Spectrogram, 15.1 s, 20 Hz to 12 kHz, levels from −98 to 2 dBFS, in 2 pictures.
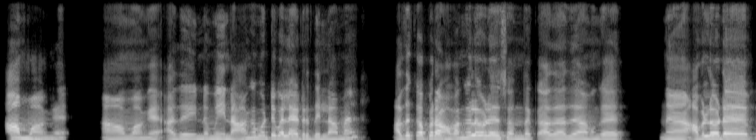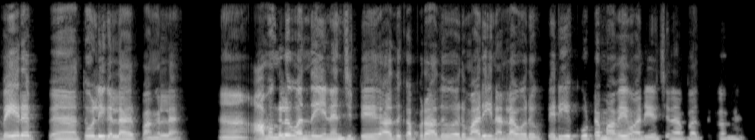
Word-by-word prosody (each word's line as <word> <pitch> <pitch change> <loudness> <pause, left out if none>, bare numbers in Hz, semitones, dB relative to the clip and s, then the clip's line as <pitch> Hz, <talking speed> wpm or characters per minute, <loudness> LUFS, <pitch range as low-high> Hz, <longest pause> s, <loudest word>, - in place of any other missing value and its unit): ஆமாங்க, 195 -8 0 0.6
ஆமாங்க. 170 -2 -3 0.2
அது 185 0 -3
இன்னுமே 210 +1 -2
நாங்க 215 +7 0
மட்டும் 240 -1 -1
வெளாடுறது 200 -2 +2
இல்லாம 185 +5 -2 0.5
அதுக்கப்புறம் 235 -3 +3
அவங்களோட 235 0 +3 0.2
சொந்தக 200 -2 -3
க 170 - -5
அதாது 195 +1 0
அவங்க, 185 0 -4 0.9
அவளோட 220 +1 +5 0.3
வேற 230 +3 +6 0.6
தோழிகள்லா 215 -2 +3
இருப்பாங்கல. 160 -3 -4 0.5
அ, - - -1 0.3
அவங்களும் 250 +1 +3
வந்து 215 -1 0
இணஞ்சிட்டு 195 0 -1 0.2
அதுக்கப்புறம் 210 +1 -1
அது 195 +1 -4
ஒரு 190 - -4
மாரி 215 +2 +2
நல்லா 190 +2 0
ஒரு 185 -1 -3 0.2
பெரிய 205 +3 -1
கூட்டமாவே 220 -2 0
மாறிடுச்சுன்னா 175 0 -3
பாத்துக்கோங்க. 160 0 -10
200 Hz, 125 wpm, -23 LUFS, 185-220 Hz, 0.9 s, வேற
